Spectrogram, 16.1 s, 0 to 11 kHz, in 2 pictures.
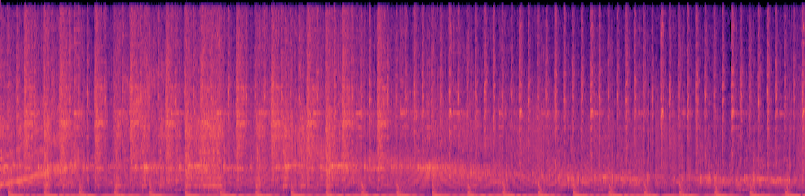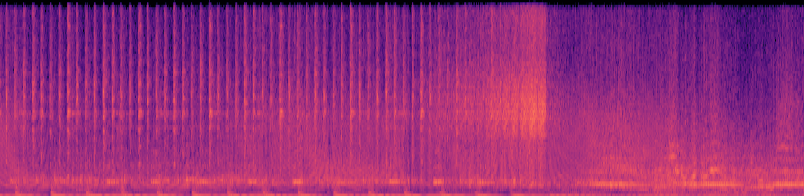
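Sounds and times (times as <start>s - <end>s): fast kick drum: 0.0s - 13.5s
droning bass: 0.0s - 16.0s.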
